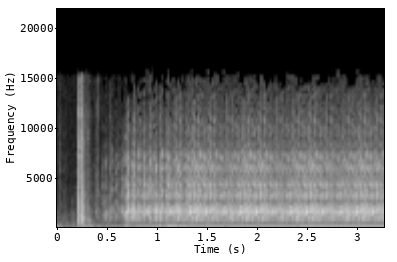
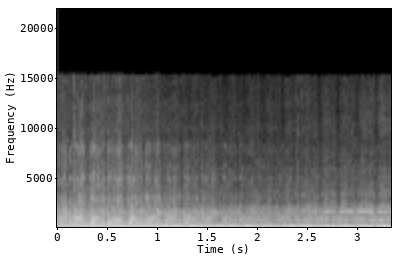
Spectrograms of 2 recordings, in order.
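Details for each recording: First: Used 2003–07 Ford 6.0 Powerstroke at key-on: a click, then about 2.5 seconds of even, steady injector solenoid buzz from all injectors together, with no skips or delay. Healthy injectors. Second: 03-07 Ford 6.0 Powerstroke diesel with stock exhaust, just started after cycling the glow plugs twice: an uneven, choppy exhaust idle with a lumpy pulse of about two beats a second and the tailpipe shaking. Misfire from plugged injector, one injector down.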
